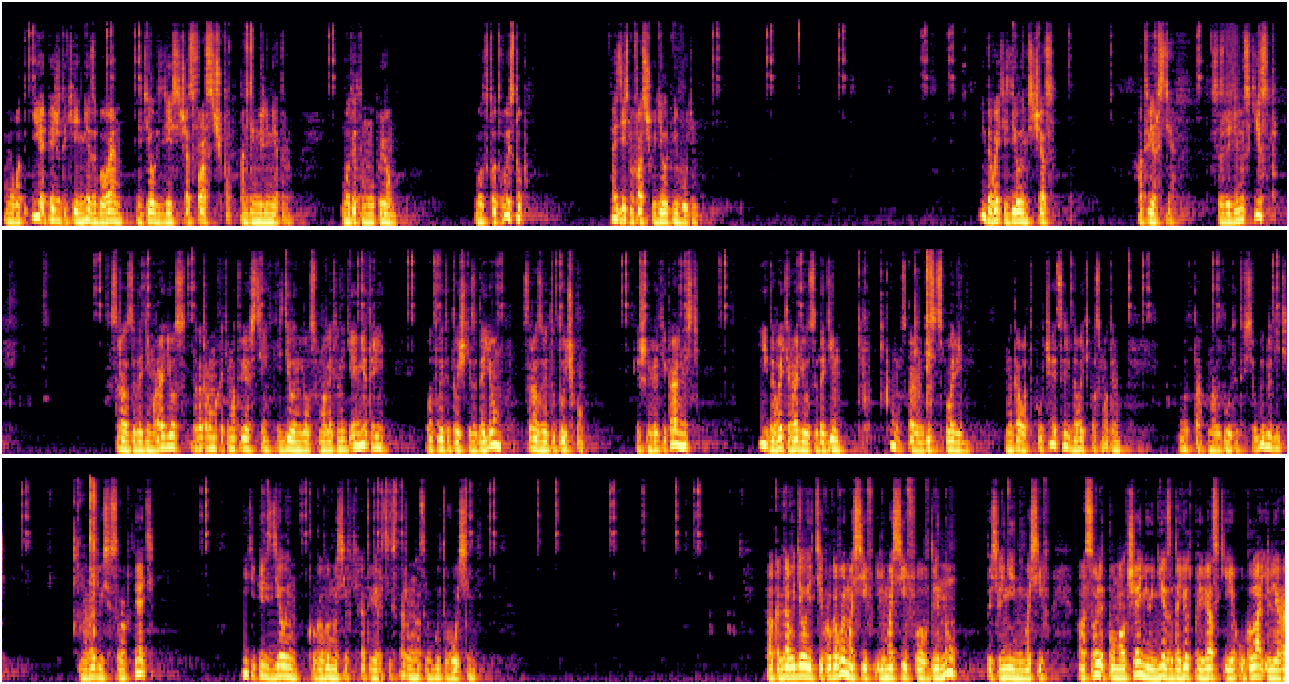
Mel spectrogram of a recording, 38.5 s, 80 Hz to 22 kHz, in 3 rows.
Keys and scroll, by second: 2.3 typing, 2.5 Return, 12.7 ctrl+8, 16.1 Escape, 17.4 Escape, 17.5 Escape, 21.5-22.3 typing, 23.3 Escape, 26.3-27.2 typing.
